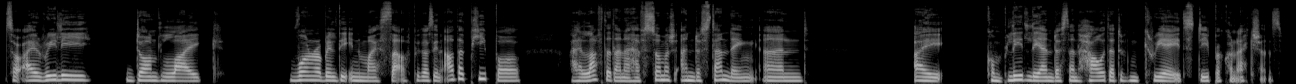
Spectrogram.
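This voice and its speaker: A woman with a Finnish accent, a podcast guest speaking in an earnest, measured way. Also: lowish voice, fairly even intonation, no echo, studio quality. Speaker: podcast guest, health coach. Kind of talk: reflective interview talk.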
